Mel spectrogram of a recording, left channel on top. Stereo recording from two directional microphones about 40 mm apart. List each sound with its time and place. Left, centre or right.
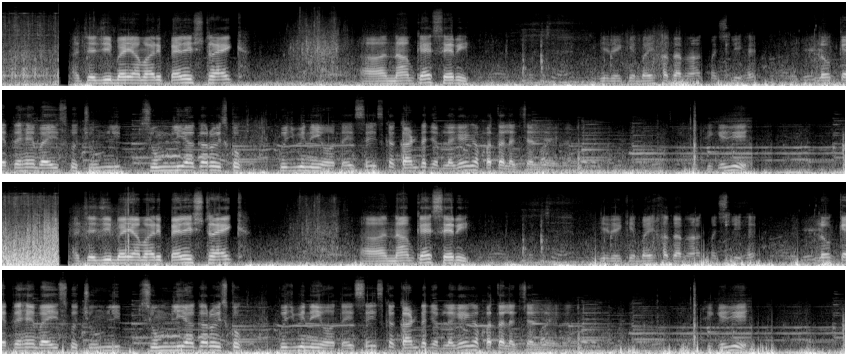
0.7 s speech: right
3.6 s speech: right
6.0 s speech: right
8.2 s speech: right
14.3 s music: centre
15.4 s speech: right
